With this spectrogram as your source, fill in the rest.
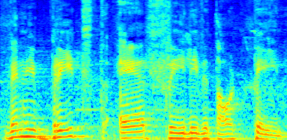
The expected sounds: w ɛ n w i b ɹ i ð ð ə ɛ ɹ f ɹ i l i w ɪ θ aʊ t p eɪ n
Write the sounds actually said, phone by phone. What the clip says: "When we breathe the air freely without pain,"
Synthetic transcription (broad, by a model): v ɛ n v i b ɹ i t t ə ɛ ɹ f ɹ i l i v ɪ t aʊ t p eɪ n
